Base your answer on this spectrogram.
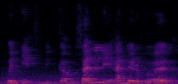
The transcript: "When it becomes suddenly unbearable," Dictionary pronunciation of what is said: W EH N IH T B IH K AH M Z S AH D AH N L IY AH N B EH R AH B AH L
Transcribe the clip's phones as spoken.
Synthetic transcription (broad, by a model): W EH N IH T B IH K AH M S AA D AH L IY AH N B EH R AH B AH L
